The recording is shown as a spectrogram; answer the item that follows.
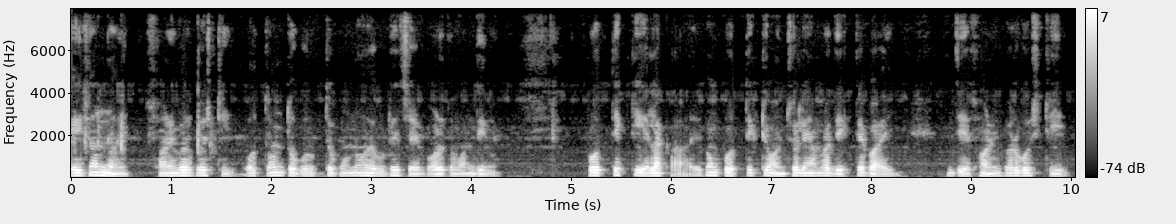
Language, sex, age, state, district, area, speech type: Bengali, male, 60+, West Bengal, Nadia, rural, spontaneous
